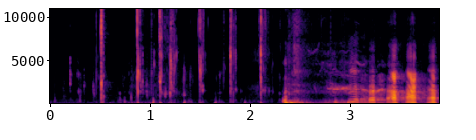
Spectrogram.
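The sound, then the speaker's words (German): Bite into a soft donut with a pudding-like cream filling, followed by a quick run of sharp, moist chewing smacks right at the mic, then a hummed, appreciative murmur from the eater. “Ich beiß da jetzt rein.”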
